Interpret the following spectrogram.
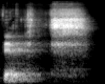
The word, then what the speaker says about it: fifths: Now I get that, making that TH sound. I'm also making the S that follows it.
